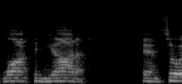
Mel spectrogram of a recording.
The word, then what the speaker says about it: Cañada: Now we have a little city out here called La Cañada, and so it's spelled Canada except for the Enya. And so we sometimes, back when I was going to Cal Poly, it's Cañada.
